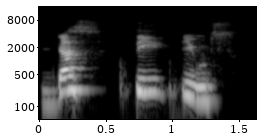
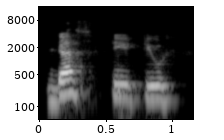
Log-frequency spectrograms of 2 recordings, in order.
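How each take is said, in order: First: डेस्टिट्यूट्स said slowly, syllable by syllable; split syllables. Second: Said in the usual way. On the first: Shown as a demonstration. Teacher showing students how to split a new word, slowly. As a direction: break डेस्टिट्यूट्स into parts for the class to copy. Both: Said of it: "दो तीन बार split करके बोल".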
